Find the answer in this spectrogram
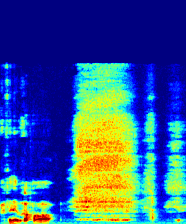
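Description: A brief bit of a man's voice, then a loud breathy breath lasting about a second, a gasp of delight at a cute dog.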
